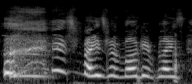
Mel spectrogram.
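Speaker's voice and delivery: high, slow, wheezing with laughter; laughing. Pretend. Co-host repeating the punchline, high and laughing. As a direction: stretch it out while cracking up.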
